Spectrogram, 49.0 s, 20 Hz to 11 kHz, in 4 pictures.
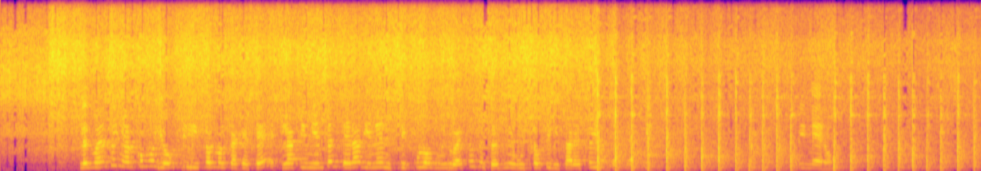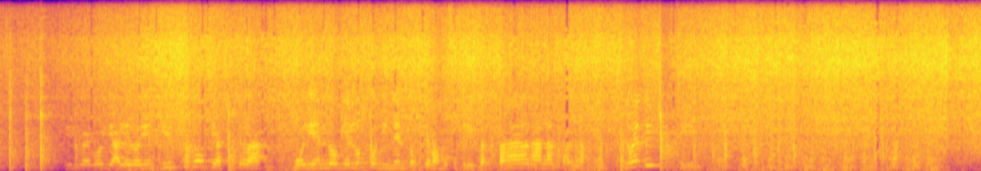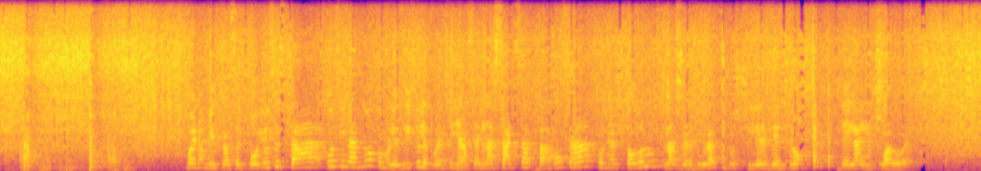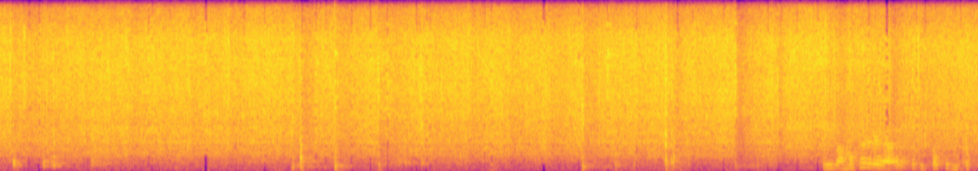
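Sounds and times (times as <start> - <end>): vegetables sizzling in a wok: 0.0 - 49.0
stone pestle grinding in mortar: 13.7 - 24.2, 24.8 - 26.3.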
